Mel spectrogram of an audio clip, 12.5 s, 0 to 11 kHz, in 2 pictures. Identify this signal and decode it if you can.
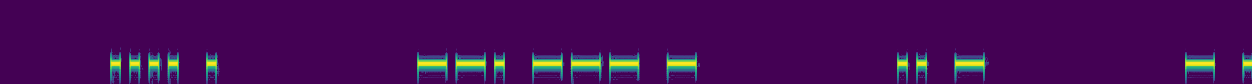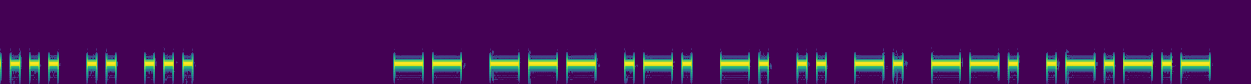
Morse code, heard as a keyed tone, about 25 wpm, 700 Hz. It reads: HE GOT IT THIS MORNING.
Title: 3x Word-Spacing - Sentences from Top 400 Words - 25wpm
